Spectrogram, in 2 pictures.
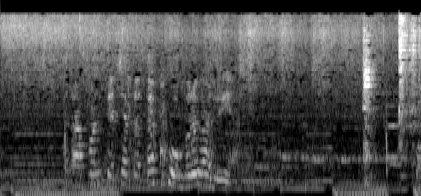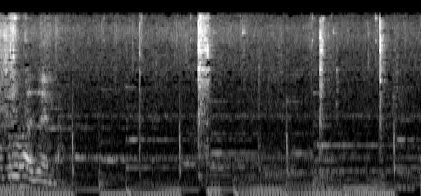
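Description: Chopped onions sizzling in a hot pan as a spatula stirs them, with a few sharp clicks of the spatula against the pan. Background music with a steady bass line and a melody runs under it.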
